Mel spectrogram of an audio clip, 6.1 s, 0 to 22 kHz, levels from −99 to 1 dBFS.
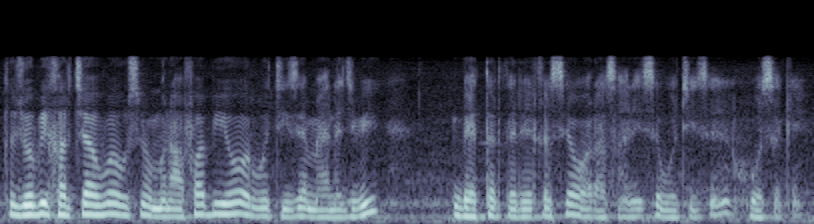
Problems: constant background noise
